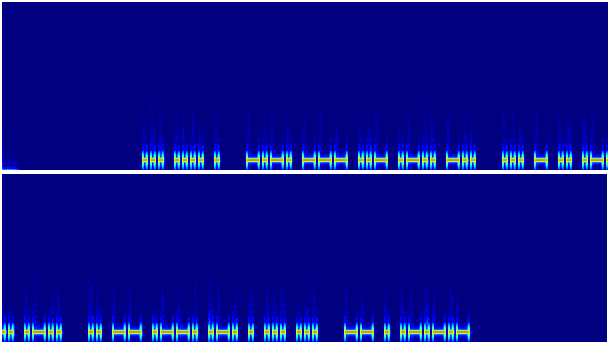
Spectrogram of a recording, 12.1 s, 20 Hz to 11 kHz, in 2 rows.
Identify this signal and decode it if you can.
Morse code, heard as a keyed tone, about 30 wpm, 700 Hz. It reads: SHE COULD STILL IMPRESS ME.
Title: Sentences from Top 1600 Words 30wpm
